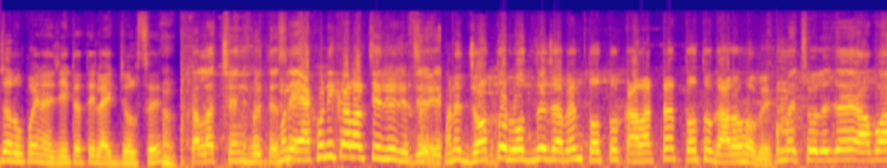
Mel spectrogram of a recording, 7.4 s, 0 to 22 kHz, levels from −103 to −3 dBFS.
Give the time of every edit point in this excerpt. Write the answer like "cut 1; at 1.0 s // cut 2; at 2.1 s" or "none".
cut 1; at 1.5 s // cut 2; at 3.7 s // cut 3; at 6.5 s

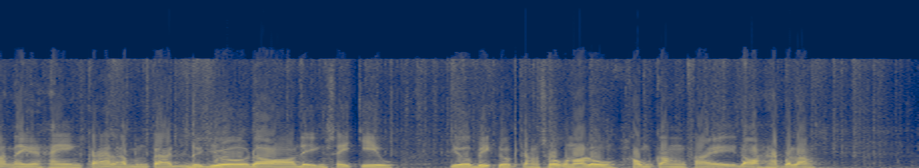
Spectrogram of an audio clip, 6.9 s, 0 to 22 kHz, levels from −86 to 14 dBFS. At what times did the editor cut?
none

